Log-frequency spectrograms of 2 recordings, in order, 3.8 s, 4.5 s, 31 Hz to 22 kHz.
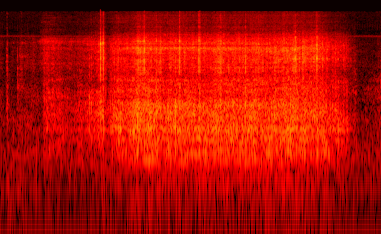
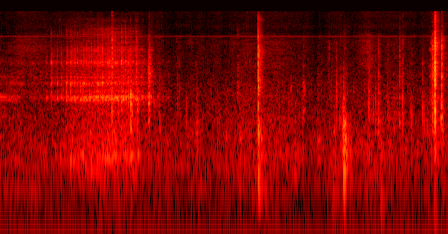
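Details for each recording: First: Bachmann super 8-wheel-drive F9 model locomotive from the 1970s after restoration, formerly very noisy: soft, even whirr for about three seconds without grinding or clatter; normal running. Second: 1970s Bachmann Super 8-wheel-drive F9 model locomotive before restoration: a few clicks, then a thin, raspy high buzzing whir, running rough and noisy and badly needing cleaning.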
